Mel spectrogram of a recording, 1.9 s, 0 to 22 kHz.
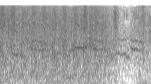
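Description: Gunfire in the Left 4 Dead 2 zombie shooter during a rainy level, a dense continuous rattle of shots with no clear gaps, loud and filling the whole stretch.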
